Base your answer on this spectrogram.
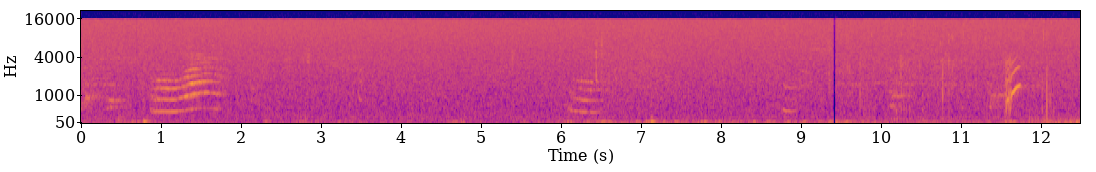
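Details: Two 17-day-old British Shorthair kittens, learning to walk, give thin, high meows that rise then fall, in short bursts; British Shorthair kitten.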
